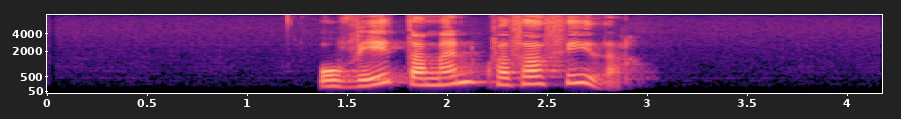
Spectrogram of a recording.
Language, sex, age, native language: Icelandic, male, 50-59, Icelandic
